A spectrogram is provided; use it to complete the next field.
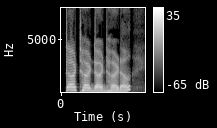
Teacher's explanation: यह मूर्धा यानी कठोर तालू से उच्चारित होते हैं। इसमें जीभ उल्टी होकर झटके से गिरती है। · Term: मूर्धन्य व्यंजन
